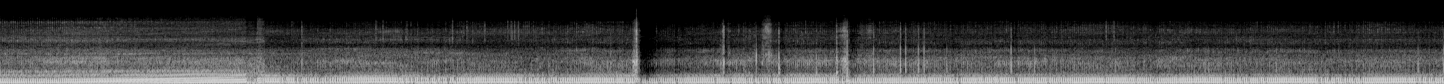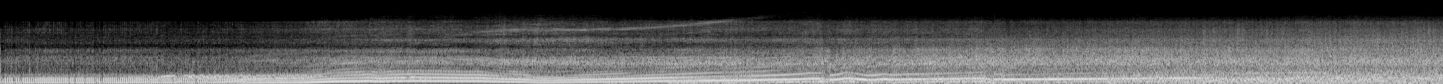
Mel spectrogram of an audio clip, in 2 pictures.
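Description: Turbocharged Suzuki Hayabusa 1300 engine running with a pulsing, uneven idle, with a sharp click about six seconds in. About seventeen seconds in it launches at full throttle and pulls hard through the gears, the revs climbing and dropping at each shift, with a high rising whistle from the turbo.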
